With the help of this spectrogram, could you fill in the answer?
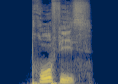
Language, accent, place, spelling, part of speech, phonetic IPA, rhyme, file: German, Germany, Berlin, Profis, noun, [ˈpʁoːfis], -oːfis, De-Profis.ogg
- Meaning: plural of Profi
